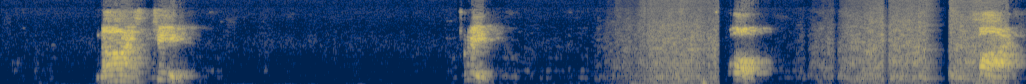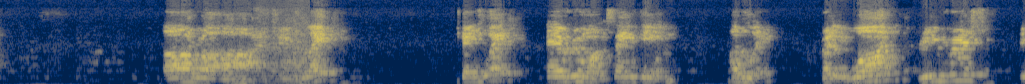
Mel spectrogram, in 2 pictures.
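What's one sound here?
A man calls out short commands loudly through an online call.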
